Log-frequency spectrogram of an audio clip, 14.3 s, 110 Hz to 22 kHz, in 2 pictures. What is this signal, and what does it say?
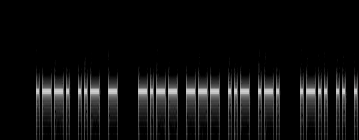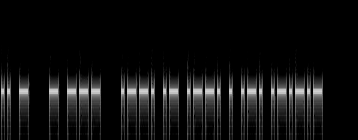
Morse code, heard as a keyed tone, about 20 wpm, 700 Hz. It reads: PUT YOUR LIST TO PAPER.
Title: Sentences from Top 1000 Words - Review Part 2 - 20wpm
